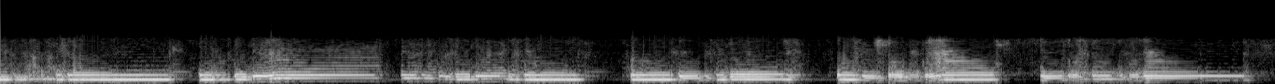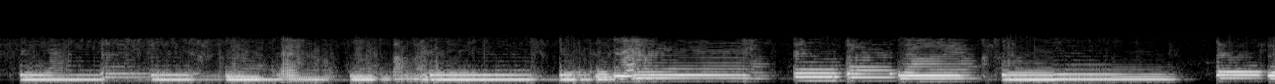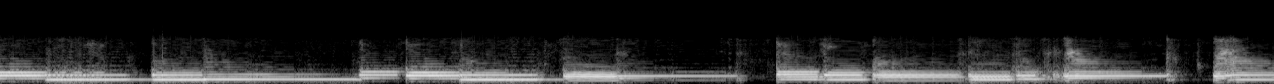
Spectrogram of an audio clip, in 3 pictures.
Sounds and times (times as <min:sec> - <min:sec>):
Strum: 0:00.0 - 0:38.2.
